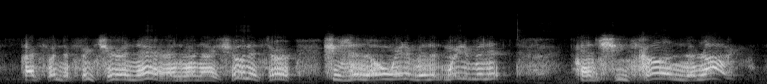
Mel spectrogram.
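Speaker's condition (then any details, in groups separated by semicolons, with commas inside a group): Throat cancer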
